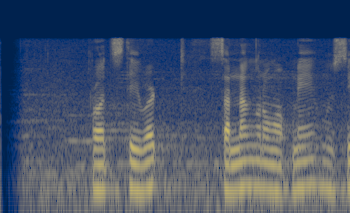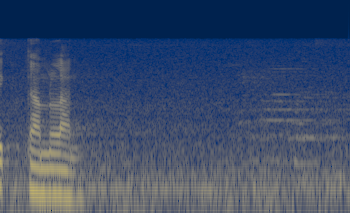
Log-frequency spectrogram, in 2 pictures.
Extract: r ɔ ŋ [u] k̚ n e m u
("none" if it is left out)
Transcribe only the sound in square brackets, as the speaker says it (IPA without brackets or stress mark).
ɔ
